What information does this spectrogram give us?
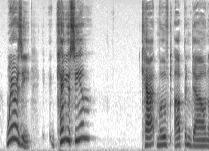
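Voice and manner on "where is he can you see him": high, alarmed questions; crying out. A narrator's reading. Gran searches for vanished Bink, alarmed cry. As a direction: call anxiously, pitch climbing. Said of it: "cried Gran".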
